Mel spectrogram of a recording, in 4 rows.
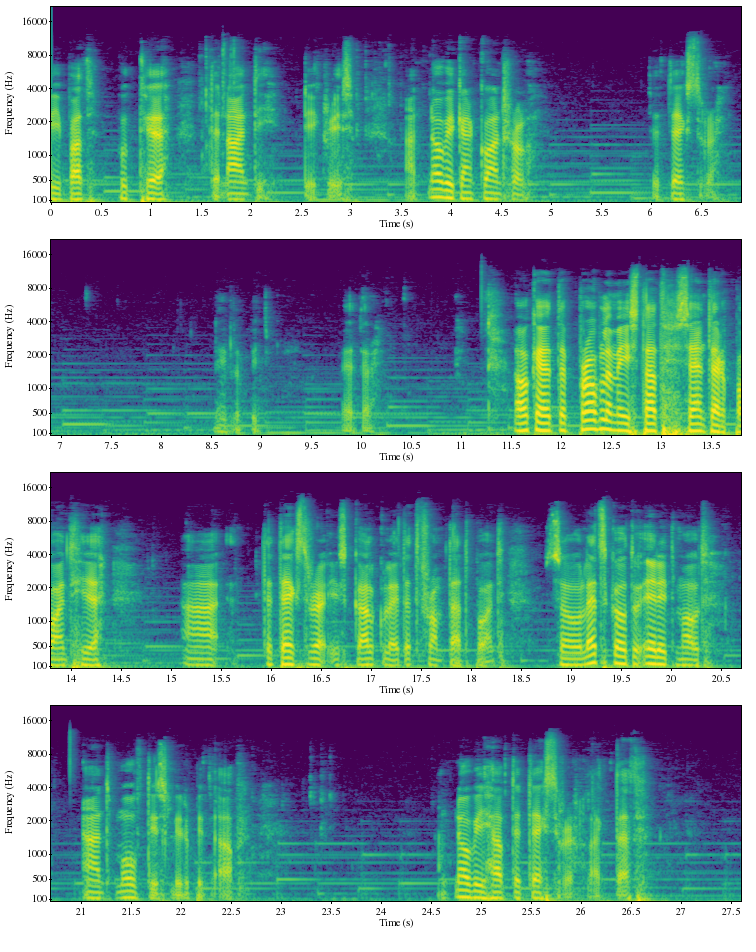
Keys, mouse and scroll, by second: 4.4 ctrl+s, 4.4-6.2 drag, 4.4 middle click, 5.4 middle click, 6.6-9.3 drag, 10.4 click, 10.6-14.9 middle drag, 10.6 shift+z, 11.4 ctrl+s, 14.8 Tab, 15.9 Tab, 16.5 shift+z, 17.4 shift+z, 19.1 Tab, 19.6 a, 20.0 a, 21.2-22.8 drag, 21.2-22.2 middle drag, 22.6 Tab, 22.6-25.7 middle drag, 23.4 shift+z, 26.2 ctrl+s, 27.2-27.6 drag.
